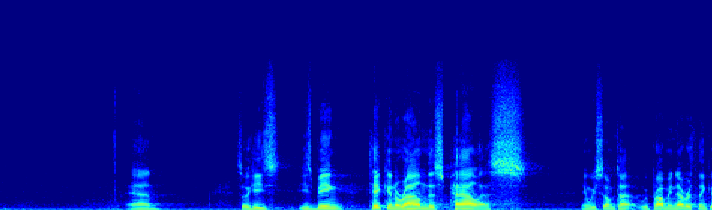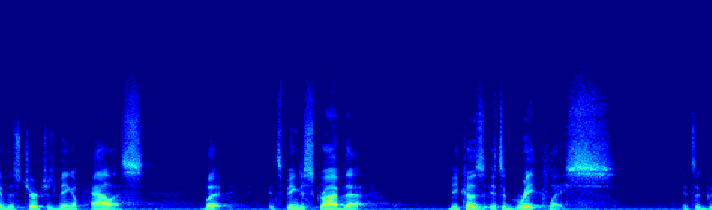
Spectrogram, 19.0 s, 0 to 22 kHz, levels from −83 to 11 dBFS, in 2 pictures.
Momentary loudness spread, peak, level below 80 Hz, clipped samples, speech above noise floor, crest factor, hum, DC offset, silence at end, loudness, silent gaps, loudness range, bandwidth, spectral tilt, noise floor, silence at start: 18 LU; -14 dBFS; -68 dBFS; under 0.1%; 31 dB; 20 dB; 60 Hz at -65 dBFS; under 0.1%; 0 s; -34 LUFS; none; 9 LU; 16 kHz; -5 dB/octave; -64 dBFS; 0.05 s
